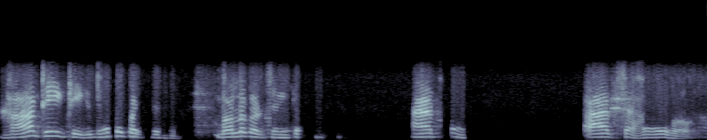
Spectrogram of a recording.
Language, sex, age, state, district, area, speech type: Odia, female, 60+, Odisha, Gajapati, rural, conversation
